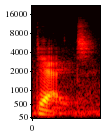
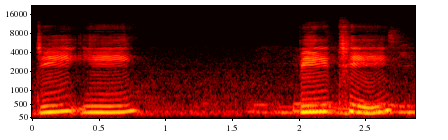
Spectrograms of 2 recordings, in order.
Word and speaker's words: debt: around an enormous sleep debt all right remember the word debt d e BT which letter is silent the B so we say debt sleep debt what does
